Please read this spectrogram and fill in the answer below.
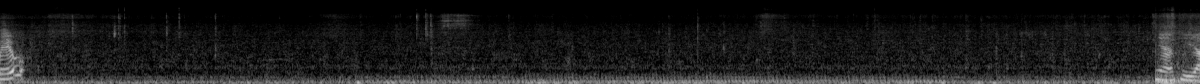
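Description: A low steady rumble, with a few faint clicks of a spoon against grilled clam shells about four seconds in.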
